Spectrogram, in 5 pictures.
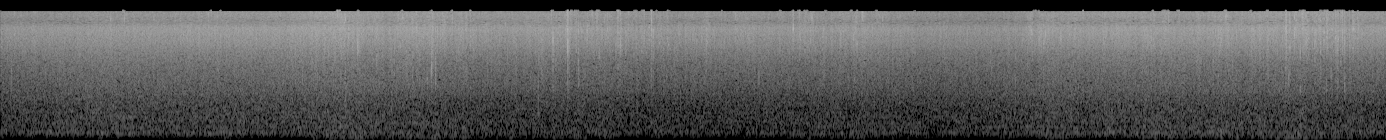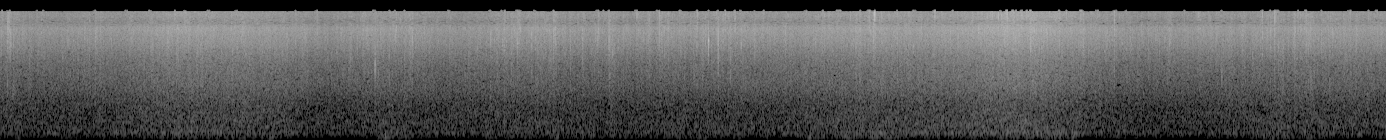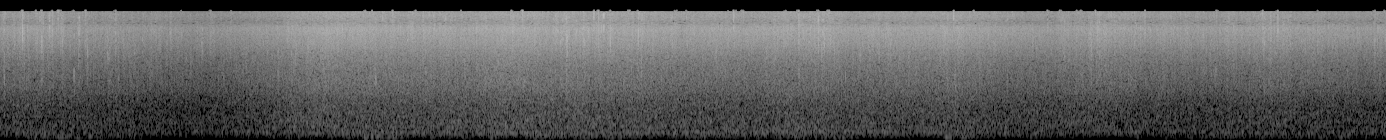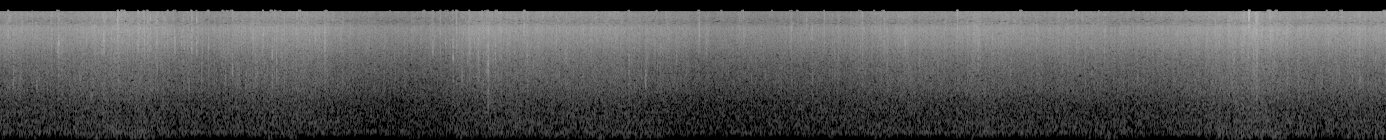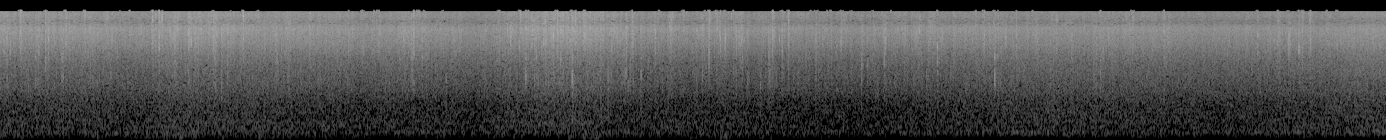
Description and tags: wind medium brisk breeze through stiff dry corn stalks or grass gusty rustling
breeze, grass, gusty, or, rustle, stiff, through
